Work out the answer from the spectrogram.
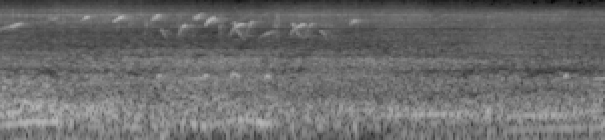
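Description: A quick series of short, high bird chirps in the first half, over a steady low engine hum.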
